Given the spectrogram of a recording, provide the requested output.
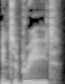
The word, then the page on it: interbreed: British English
